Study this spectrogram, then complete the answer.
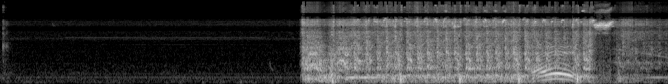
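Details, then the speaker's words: Forestry machine engine pushing air back out through the air filter when starting, valve cover off: rough uneven clatter with puffing rhythm back through the intake on cranking; loose rocker arm found. "e aí tiramos a tampa de válvula descobrimos o seguinte aqui que eu acredito descobrimos que esse balancinho aqui ó tá folgado e ela tava dando esse barulho aí"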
